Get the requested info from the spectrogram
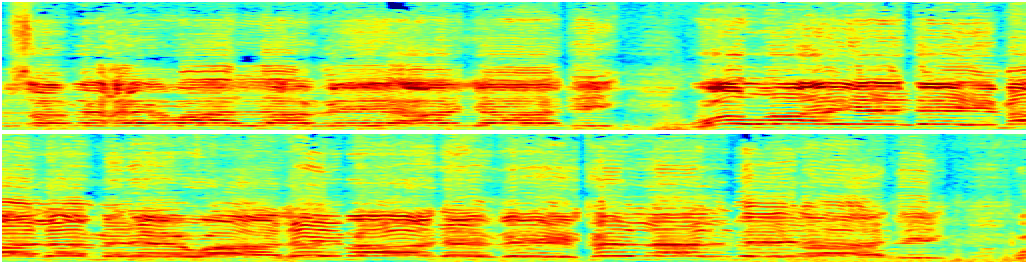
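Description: Male voices chanting lines of Arabic poetry in long, drawn-out held notes, with a new phrase starting on a rising pitch about three seconds in.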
